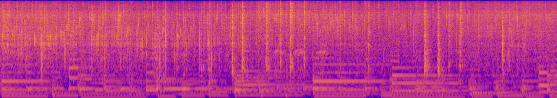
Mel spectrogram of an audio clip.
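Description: Sliced onions sizzling in hot oil in a dosa pan, stirred with a metal spatula that clicks and scrapes against the pan many times.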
